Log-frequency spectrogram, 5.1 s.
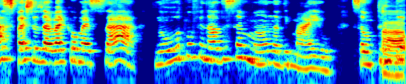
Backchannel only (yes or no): no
